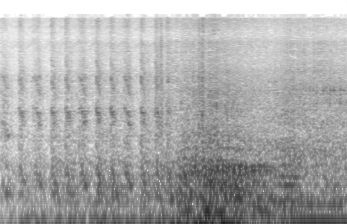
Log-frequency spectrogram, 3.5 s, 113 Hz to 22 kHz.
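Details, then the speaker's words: Kubota RTV900 diesel utility vehicle with a blown head gasket: slow, labored cranking at about four beats a second before it stumbles into life; hard start, with smoke and compression forced into the cooling system. "Spark her back up here. Oh, she's a hard start."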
